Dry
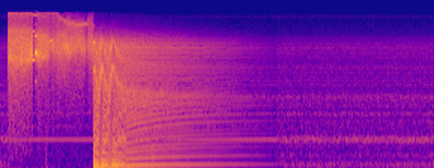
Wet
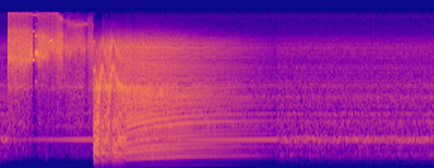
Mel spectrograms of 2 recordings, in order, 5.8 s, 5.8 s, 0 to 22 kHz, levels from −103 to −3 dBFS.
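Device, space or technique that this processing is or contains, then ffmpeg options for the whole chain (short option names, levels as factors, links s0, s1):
laptop speaker: -filter_complex "[0:a]asettb=1/sr,asplit=3[s0][s1][s2];[s0]atrim=end=0.834[s3];[s1]atrim=start=0.83:end=1.36,asetpts=PTS-STARTPTS,afade=t=in:d=0.004:c=qsin,afade=t=out:st=0.526:d=0.004:c=qsin,bass=f=250:g=-4,treble=f=4000:g=-15[s4];[s2]atrim=start=1.356[s5];[s3][s4]acrossfade=d=0.004:c1=hsin:c2=qsin[s6];[s6][s5]acrossfade=d=0.004:c1=qsin:c2=hsin,highpass=f=360:w=0.5412,highpass=f=360:w=1.3066,equalizer=f=1100:t=o:w=0.35:g=5.5,equalizer=f=2600:t=o:w=0.22:g=8,alimiter=limit=0.0841:level=0:latency=1:release=210,volume=2"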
